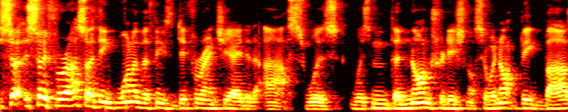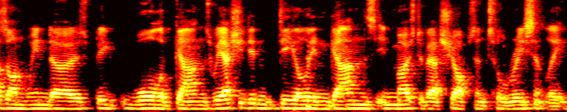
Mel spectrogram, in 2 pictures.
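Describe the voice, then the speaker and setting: A somewhat breathy man with an Australian accent, fairly low pitch, ordinary pitch variation, a moderate pace and hardly any pauses. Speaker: pawn shop owner and breathwork teacher. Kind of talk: casual interview. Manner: hesitant with fillers and repetitions.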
